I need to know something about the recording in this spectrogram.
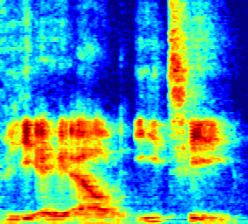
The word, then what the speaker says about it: valet: So yes, it's spelled v a l e t but the t is silent.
